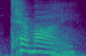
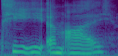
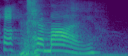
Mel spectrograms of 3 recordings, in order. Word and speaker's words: Temi: Temai, and you spell it T-E-M-I. Temi. No, Temai.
